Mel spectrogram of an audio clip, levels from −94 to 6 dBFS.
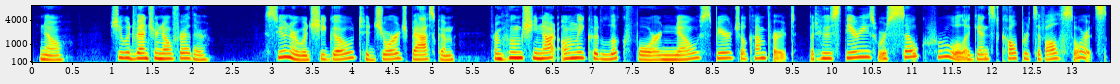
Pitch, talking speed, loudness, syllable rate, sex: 220 Hz, 150 wpm, -19 LUFS, 4.4 syllables/s, female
